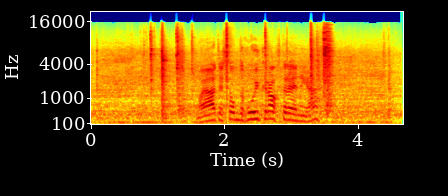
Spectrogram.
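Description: Metal tongs clink against the forge.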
